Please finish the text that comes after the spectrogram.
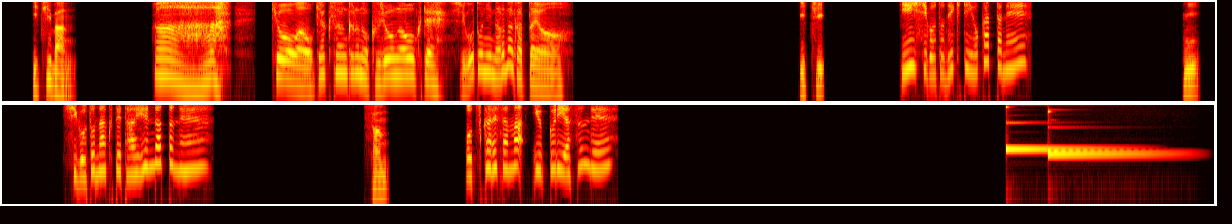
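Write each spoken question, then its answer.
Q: ああ、今日はお客さんからの苦情が多くて仕事にならなかったよ。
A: 3: お疲れ様、ゆっくり休んで。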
